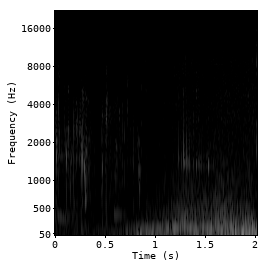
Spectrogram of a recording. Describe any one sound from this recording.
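A soft brush sweeps against a microphone with a muffled rumble.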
